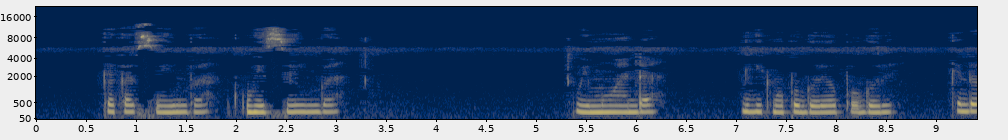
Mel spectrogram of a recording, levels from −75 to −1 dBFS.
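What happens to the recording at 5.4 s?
At 5.4 s the speech carries the artefacts of its first encoding, as it does for the whole clip, with nothing above 15.3 kHz. This is low-bitrate audio saved at a high bitrate, likely a heavily compressed first encoding near 24 kbit/s later re-saved as high-rate MP3, which cannot restore what was discarded.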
